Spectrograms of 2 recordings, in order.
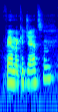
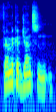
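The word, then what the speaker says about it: Famke Janssen: Famke Jenssen. Yeah, Famke Jenssen.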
